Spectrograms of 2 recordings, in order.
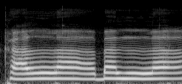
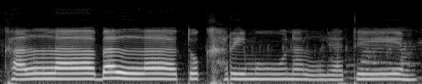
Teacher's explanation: Kalla balla tukrimunal yatim. La sukun, huruf la sukun bertemu dengan huruf la yang berharokat, maka termasuk idgham mutamatsilain dan dibacanya langsung ke huruf yang kedua tanpa gunnah. Jangan disertai gunnah, tidak menggunakan gunnah.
